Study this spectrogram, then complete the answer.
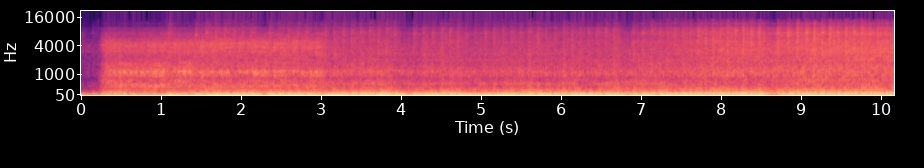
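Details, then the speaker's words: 80s BMW 528i E28 ex-drift car, long unused, starting after letting the fuel pump prime: steady, even low idle rumble with no knocking or tapping; engine sounds healthy. "But it doesn't sound like an attack or anything. I mean, it actually sounds really good."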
